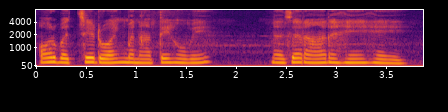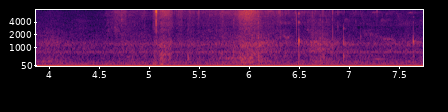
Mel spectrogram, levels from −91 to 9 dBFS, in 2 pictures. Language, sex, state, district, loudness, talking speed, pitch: Hindi, female, Rajasthan, Jaipur, -16 LUFS, 70 wpm, 200 Hz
